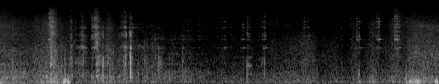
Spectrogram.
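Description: Hands working soil and plants while setting seedlings into a garden border: a run of short scrapes, rustles and clicks in the first second and a half, then quieter, scattered ones.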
